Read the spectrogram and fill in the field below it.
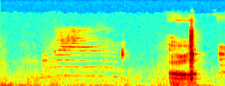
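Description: A cat gives a short meow close by, followed by a brief, louder nasal burst of sound. The room around it is otherwise quiet.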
